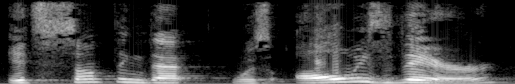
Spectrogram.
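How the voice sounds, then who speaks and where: A man's voice: high-pitched, expressive, measured pace, darkish tone. A middle-aged man preaches with a thin, light voice. He talks to his congregation in a chatty, self-deprecating way, wandering into asides before returning to the point. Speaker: pastor. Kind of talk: sermon.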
